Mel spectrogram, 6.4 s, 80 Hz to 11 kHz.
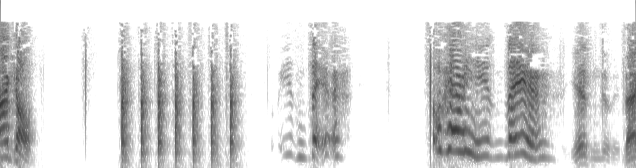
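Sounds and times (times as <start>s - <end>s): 
speech: 0.0s - 0.4s, 4.4s - 6.3s
firm knocks on the wooden door of a man's home: 1.2s - 2.4s.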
